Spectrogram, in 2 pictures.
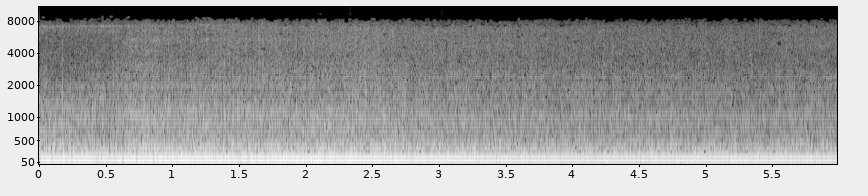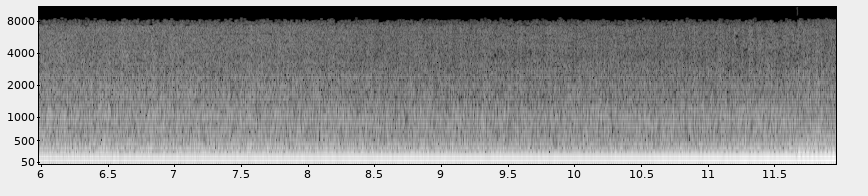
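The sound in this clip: Steady airplane engine drone on a flight from Entebbe, Uganda, to Kigali, Rwanda: a continuous, even roar with a strong low hum underneath, holding level throughout with no breaks.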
